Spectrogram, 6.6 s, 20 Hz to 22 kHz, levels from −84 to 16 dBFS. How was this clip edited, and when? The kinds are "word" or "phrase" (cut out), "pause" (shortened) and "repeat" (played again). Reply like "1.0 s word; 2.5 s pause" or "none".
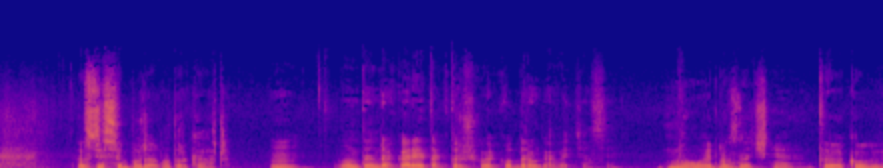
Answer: none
